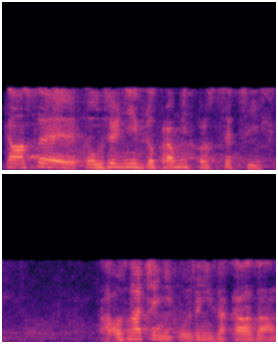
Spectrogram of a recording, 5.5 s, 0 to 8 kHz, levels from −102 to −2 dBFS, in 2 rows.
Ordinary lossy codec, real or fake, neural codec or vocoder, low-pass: AAC, 16 kbps; fake; codec, 16 kHz in and 24 kHz out, 1.1 kbps, FireRedTTS-2 codec; 7.2 kHz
